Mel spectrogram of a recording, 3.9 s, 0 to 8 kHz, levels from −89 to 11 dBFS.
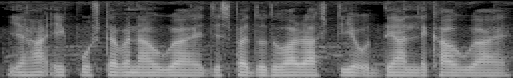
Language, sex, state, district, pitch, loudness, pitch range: Hindi, male, Uttar Pradesh, Lalitpur, 110 Hz, -18 LUFS, 105-115 Hz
